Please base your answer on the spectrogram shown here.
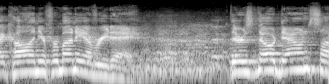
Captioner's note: audience laughing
